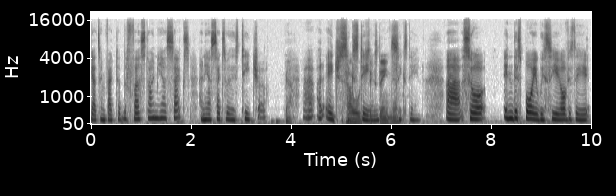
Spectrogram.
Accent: Italy; a girl growing up in Catholic Italy

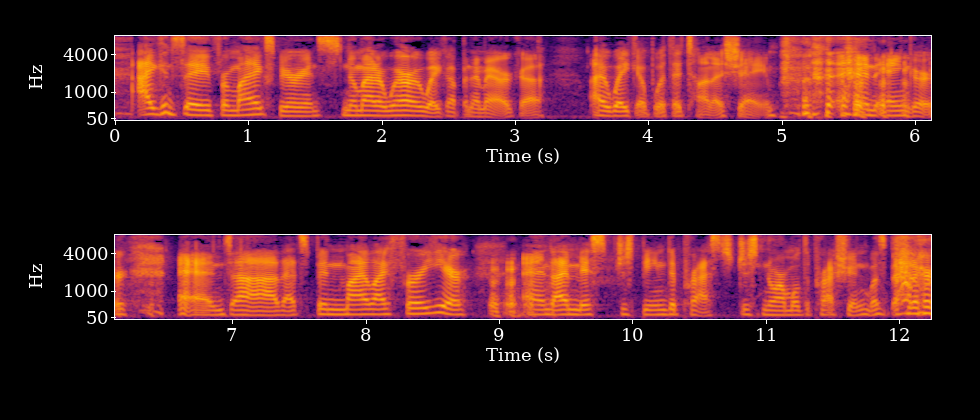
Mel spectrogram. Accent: United States; I'm an American

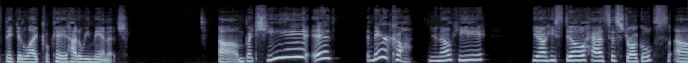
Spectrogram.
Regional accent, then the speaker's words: Michigan, United States; now in Southern Maryland, United States; I'm originally from Michigan, but I currently live in Southern Maryland.

